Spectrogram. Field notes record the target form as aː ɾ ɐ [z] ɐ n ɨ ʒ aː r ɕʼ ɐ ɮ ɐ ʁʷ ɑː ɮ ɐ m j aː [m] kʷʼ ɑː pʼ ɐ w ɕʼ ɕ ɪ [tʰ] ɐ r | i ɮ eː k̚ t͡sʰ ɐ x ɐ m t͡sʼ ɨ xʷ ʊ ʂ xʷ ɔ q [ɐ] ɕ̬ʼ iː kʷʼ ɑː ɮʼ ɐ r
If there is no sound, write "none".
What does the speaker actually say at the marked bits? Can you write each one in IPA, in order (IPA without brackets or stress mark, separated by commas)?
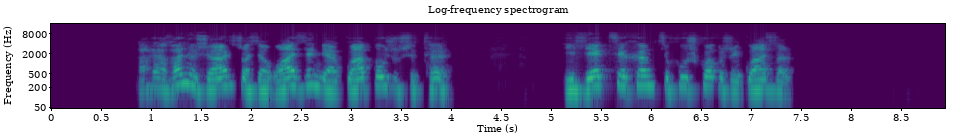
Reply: ʁ, none, tʰ, ə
